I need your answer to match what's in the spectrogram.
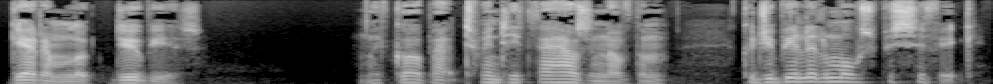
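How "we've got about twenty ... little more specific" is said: lightly voiced amused librarian.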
